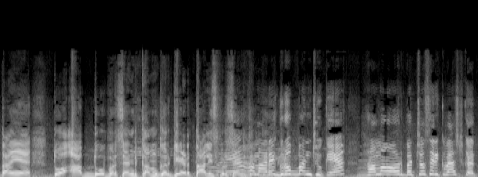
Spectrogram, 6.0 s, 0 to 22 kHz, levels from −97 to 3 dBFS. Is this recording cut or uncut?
cut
